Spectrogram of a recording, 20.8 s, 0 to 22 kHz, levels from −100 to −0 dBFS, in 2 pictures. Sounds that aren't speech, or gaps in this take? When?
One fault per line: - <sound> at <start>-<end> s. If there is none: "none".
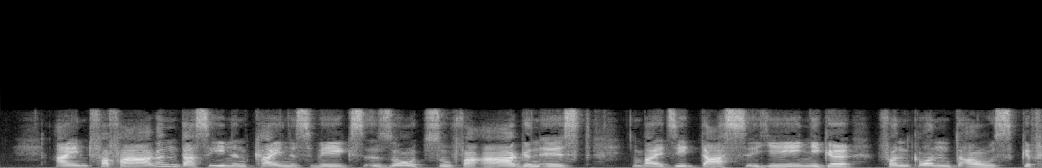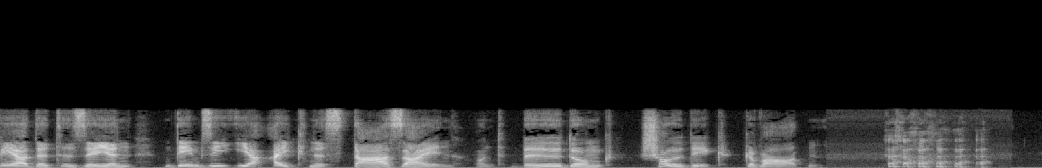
- laugh at 19.2-20.4 s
